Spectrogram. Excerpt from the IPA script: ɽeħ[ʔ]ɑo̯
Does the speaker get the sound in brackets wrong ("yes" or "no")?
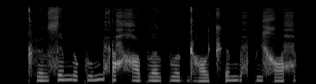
yes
